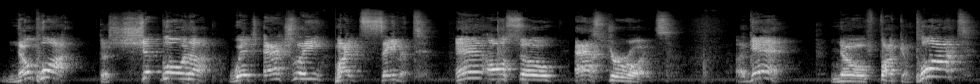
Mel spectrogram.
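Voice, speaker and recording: Male ranter, very high-pitched and sharp, swearing and exasperated, roomy sound. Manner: ranting, sweary, emphatic, exasperated. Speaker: host of a video rant segment. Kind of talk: profane angry film rant. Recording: echoey room.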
